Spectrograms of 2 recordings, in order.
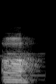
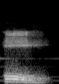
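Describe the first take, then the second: First: The vowel is said the French way. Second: The vowel is said the English way. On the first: "In French is a" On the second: "In English is A"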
